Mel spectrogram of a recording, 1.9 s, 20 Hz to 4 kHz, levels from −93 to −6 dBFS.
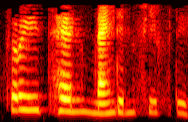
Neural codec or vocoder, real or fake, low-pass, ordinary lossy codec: none; real; 3.6 kHz; MP3, 16 kbps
